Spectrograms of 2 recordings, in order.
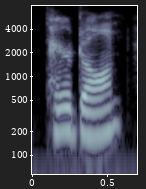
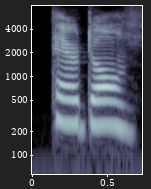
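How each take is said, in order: First: "Perdon" repeated with a rising question; questioning echo. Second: Put-on called-out Spanish in an American accent; higher, louder call with American-accented vowels; heavy American accent. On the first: Acted. Narrator repeating the girl's "Perdon", as a disbelieving question. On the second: A narrator's reading. Tall girl calls back to painters, heavy American accent. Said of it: "she calls out in a heavy American accent".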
